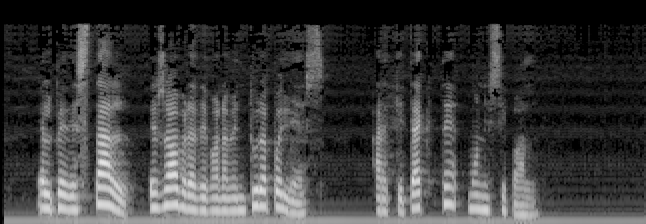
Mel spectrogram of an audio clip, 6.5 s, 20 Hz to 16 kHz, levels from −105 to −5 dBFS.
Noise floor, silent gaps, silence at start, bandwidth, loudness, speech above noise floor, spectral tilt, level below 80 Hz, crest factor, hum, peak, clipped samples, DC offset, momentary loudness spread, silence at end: -51 dBFS; none; 0.05 s; 11.5 kHz; -26 LUFS; 25 dB; -6 dB/octave; -46 dBFS; 20 dB; 50 Hz at -45 dBFS; -6 dBFS; under 0.1%; under 0.1%; 14 LU; 0.95 s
